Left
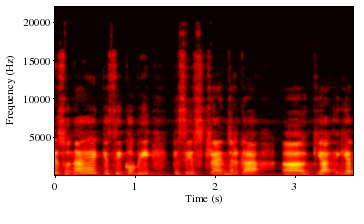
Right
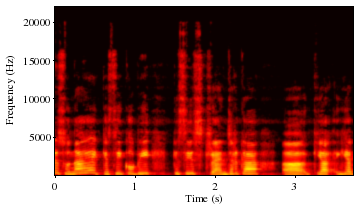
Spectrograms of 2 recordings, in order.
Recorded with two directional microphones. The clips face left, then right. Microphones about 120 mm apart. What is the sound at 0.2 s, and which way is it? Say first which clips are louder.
Speech: right 3 dB; 25° right (ahead or behind).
